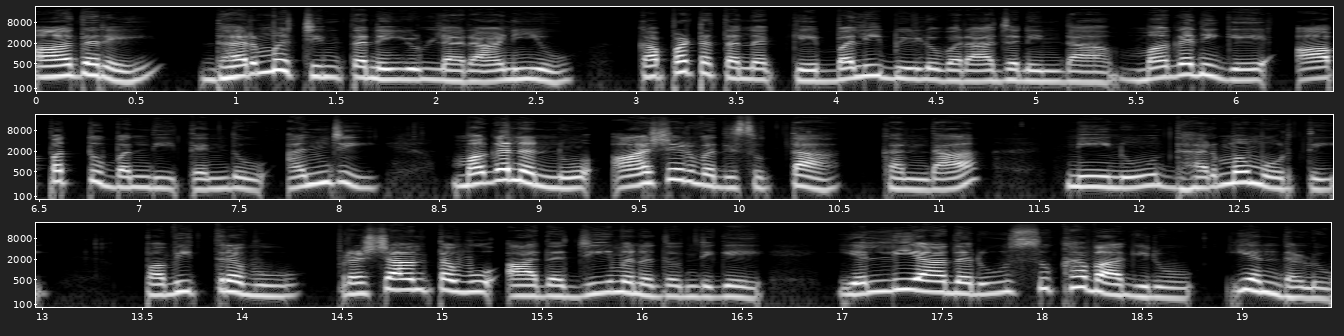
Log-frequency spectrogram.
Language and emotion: Kannada, neutral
